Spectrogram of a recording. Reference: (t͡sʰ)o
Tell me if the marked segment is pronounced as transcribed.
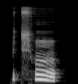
yes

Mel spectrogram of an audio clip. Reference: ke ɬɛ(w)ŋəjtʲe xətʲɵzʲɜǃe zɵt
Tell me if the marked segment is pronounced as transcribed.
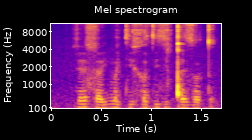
no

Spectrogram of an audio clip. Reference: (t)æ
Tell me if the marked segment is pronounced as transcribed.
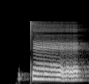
yes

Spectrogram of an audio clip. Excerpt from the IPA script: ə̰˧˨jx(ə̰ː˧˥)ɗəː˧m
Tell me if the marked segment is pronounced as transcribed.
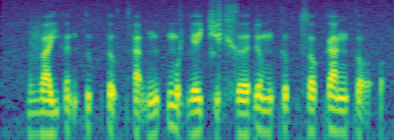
no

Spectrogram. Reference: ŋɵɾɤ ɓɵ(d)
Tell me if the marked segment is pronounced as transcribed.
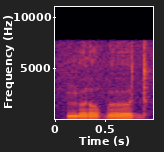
yes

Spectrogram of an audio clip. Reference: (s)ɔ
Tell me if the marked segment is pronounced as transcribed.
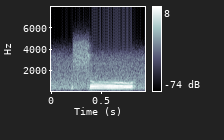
yes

